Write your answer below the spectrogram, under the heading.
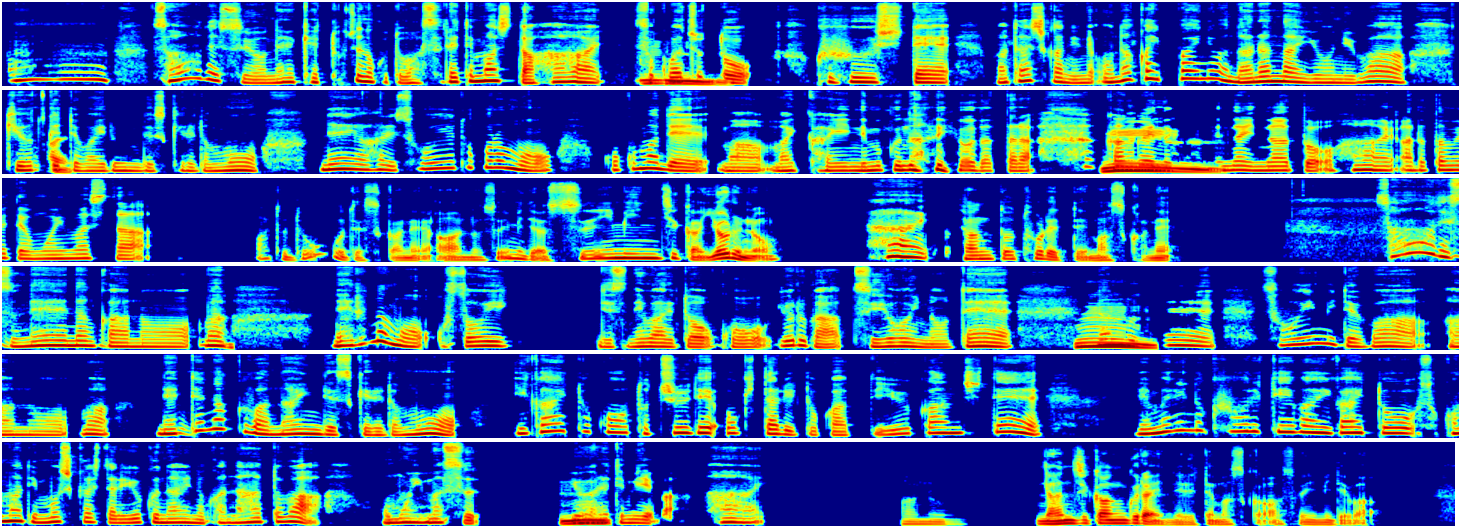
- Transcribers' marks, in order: other noise; other background noise
- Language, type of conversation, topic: Japanese, advice, 短時間の昼寝で疲れを早く取るにはどうすればよいですか？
